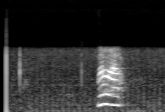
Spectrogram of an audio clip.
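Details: Two-month-old teacup poodle puppy at play indoors: after a sharp click, one brief whine that falls in pitch and lasts about a quarter second, heard over quiet room noise.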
